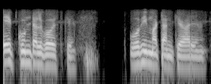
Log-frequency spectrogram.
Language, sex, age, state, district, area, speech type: Urdu, male, 30-45, Bihar, Darbhanga, urban, conversation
